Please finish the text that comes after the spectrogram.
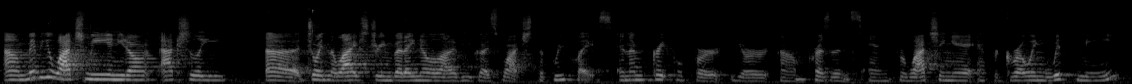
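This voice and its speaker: A woman in her forties, chatting casually on a home live stream from a desk mic. Her voice is bright and forward, sitting at a middle pitch, and she greets viewers by name and fills her pauses with plenty of ums. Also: poor audio. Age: 40s.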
